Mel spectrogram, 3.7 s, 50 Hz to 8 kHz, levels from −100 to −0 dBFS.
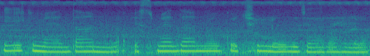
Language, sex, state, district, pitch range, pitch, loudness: Bhojpuri, female, Bihar, Gopalganj, 205-235 Hz, 220 Hz, -27 LUFS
